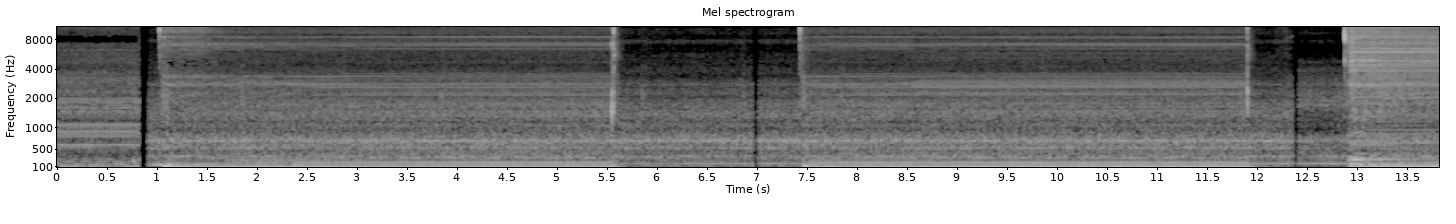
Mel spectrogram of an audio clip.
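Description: A small air compressor runs with a steady, buzzing hum, briefly cutting out and starting again.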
